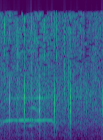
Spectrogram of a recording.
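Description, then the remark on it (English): An audience applauding for Jesus, with steady scattered clapping throughout and a thin high-pitched tone ringing faintly over the first half. “I say clap for Jesus.”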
